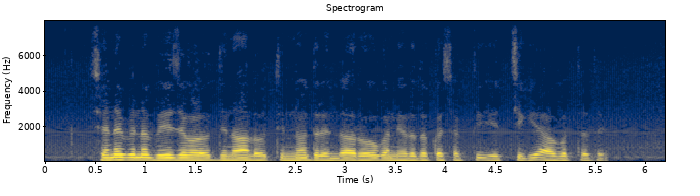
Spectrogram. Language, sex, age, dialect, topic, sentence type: Kannada, male, 18-24, Dharwad Kannada, agriculture, statement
